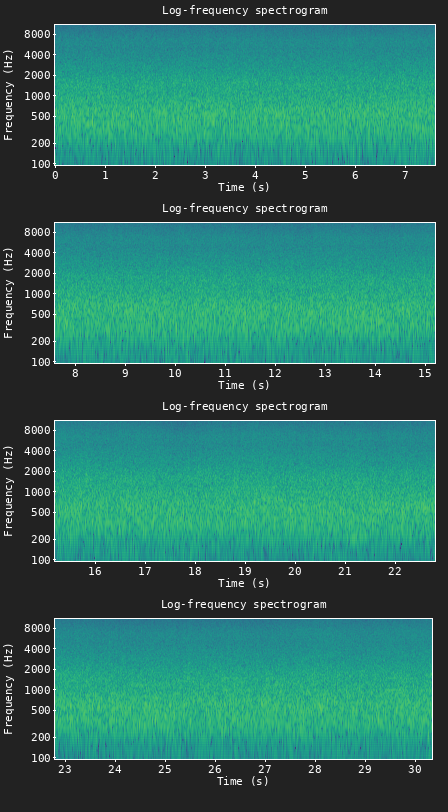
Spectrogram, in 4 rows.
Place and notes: E 49th St, New York, NY, USA - Waterfall at 100 UN Plaza
Sounds of the artificial waterfall located at 100 UN Plaza.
